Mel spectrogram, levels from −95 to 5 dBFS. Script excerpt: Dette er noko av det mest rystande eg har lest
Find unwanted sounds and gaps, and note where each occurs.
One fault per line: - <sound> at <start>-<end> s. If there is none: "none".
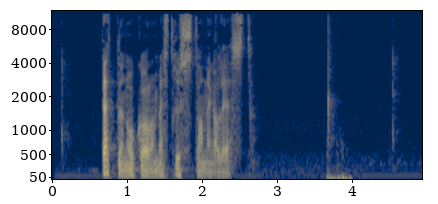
- whoosh at 3.6-4.0 s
